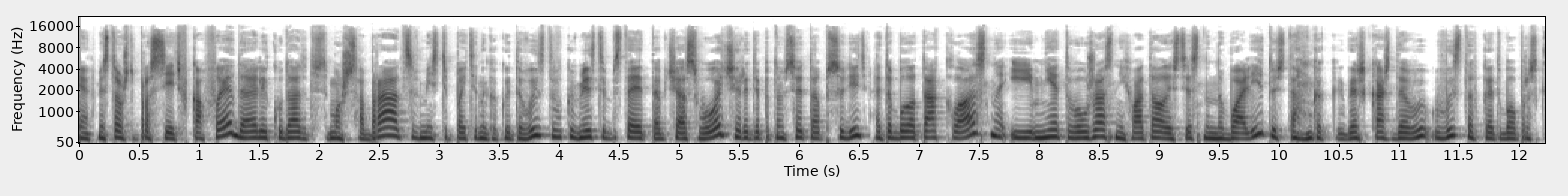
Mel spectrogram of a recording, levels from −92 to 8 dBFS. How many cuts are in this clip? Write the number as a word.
zero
